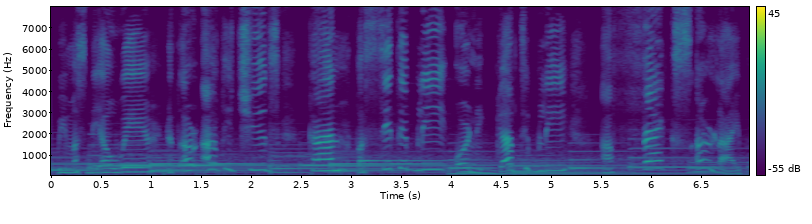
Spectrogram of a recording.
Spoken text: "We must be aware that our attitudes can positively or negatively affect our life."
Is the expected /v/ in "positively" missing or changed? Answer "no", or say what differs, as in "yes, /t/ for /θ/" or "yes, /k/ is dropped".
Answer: yes, /b/ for /v/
